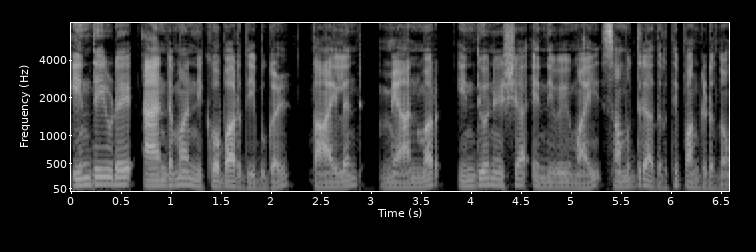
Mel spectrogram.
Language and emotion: Malayalam, neutral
